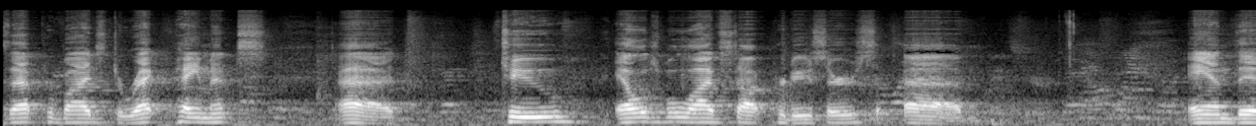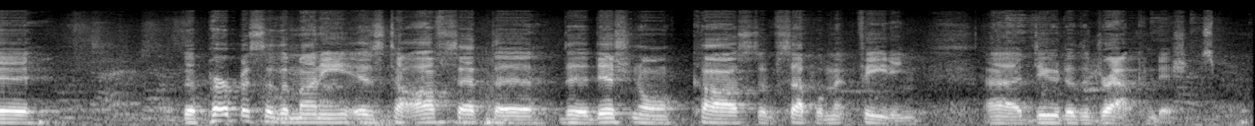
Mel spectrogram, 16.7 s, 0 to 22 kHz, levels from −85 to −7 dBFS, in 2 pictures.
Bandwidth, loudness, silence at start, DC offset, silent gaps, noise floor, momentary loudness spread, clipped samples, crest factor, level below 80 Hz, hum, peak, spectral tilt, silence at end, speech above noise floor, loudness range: 15.5 kHz; -16 LUFS; 0 s; under 0.1%; none; -37 dBFS; 21 LU; under 0.1%; 16 dB; -46 dBFS; none; 0 dBFS; -5.5 dB/octave; 0.05 s; 22 dB; 3 LU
